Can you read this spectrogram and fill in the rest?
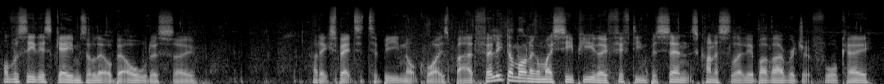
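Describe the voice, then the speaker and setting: Brief: hoarse man, lowish voice, rambling gameplay commentary, faint noise behind. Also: fast. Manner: relaxed, rambling, thinking aloud. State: hoarse, losing his voice. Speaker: PC gaming benchmark channel host.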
